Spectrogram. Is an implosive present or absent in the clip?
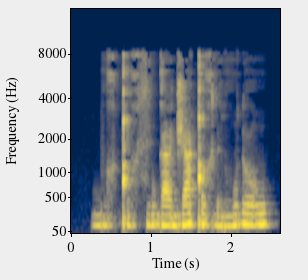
present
